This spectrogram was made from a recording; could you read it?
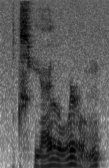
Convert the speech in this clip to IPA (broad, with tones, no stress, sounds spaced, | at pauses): t͡ɕʰ j ɛ˧˥ l u˧˥ ɻ ʊ̰˨˩˦ ŋ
